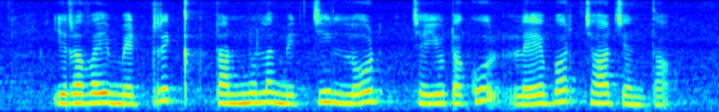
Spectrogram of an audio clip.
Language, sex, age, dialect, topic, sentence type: Telugu, male, 60-100, Central/Coastal, agriculture, question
